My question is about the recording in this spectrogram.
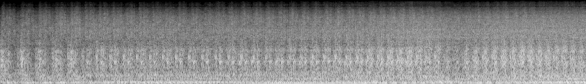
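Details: AEC Matador 7.7 litre diesel on a cold day, first run after overhauled injection pump and injectors refitted and fuel system bled; heavy, steady even chug with firm low thump, no misses or knocks; normal diesel running.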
